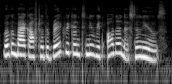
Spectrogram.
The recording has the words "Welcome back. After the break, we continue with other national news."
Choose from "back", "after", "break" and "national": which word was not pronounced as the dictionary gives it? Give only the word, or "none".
none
